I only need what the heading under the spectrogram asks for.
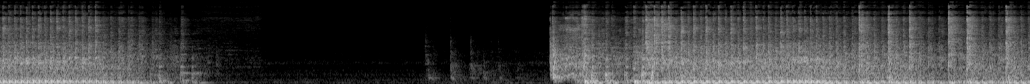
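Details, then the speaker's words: Free Ariens riding lawnmower, sat at least two years, first start attempt indoors: engine runs, fades out, cranks a few times, catches and settles into a strong steady run. "all right i think she's gonna run oh"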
